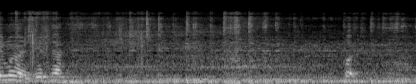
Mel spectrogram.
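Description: A few words of speech, then a steady low outdoor rumble with a faint crackle and a brief swell about halfway through.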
